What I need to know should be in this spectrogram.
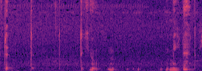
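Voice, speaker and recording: A man playing a shy, lovestruck young male vampire in an ASMR romance roleplay, stammering nervously in a soft, breathy, often whispered voice. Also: slow, natural voice. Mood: nervous, hopeful. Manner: heavily stammering, hesitant, apologetic.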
